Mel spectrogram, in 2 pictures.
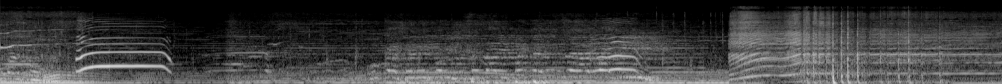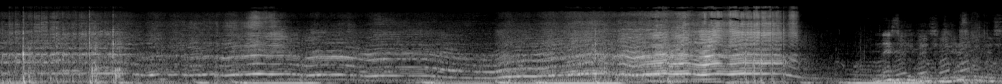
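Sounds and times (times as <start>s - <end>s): car engine at high revs: 7.1s - 18.5s
sharp cracks: 7.4s - 11.4s.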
